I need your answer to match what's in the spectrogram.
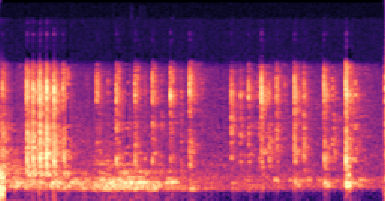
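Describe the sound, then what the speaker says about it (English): Keys on a computer keyboard are pressed in quick, irregular bursts of soft clicks and taps, close up and quiet, with a brief lull midway before the tapping resumes. "I'm literally pressing every single button on the keyboard, with the exception of WASD"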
